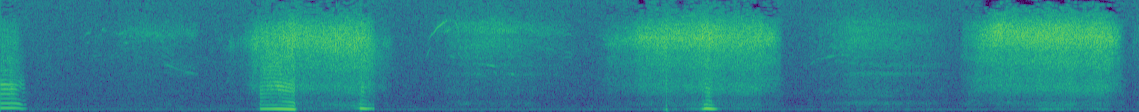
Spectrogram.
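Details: A senior female lilac point Siamese cat, an indoor-only cat, snores in slow, raspy breaths, each hissing exhale roughly every three seconds.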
